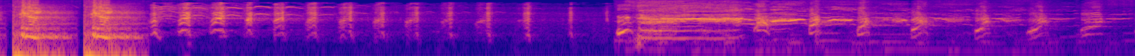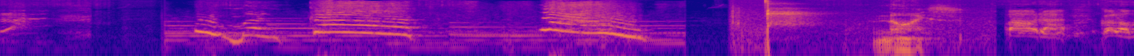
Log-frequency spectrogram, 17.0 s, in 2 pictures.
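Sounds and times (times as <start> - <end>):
person snickering laughter: 1.1 - 9.1.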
